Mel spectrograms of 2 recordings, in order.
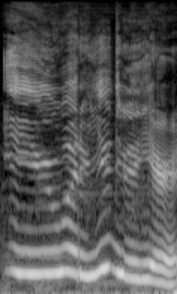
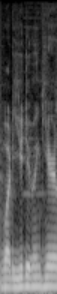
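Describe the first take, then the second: First: It is said with exaggerated disgust. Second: It is said in a plain, normal way.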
